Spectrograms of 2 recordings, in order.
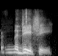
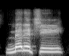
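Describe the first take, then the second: First: It is pronounced the local American way. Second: It is pronounced the way Italians say it. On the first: The speaker calls it wrong. "not Medici... it's a Saint Louis thing. We butcher different names" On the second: The speaker calls it right. "the people in Italy goes Medici"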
